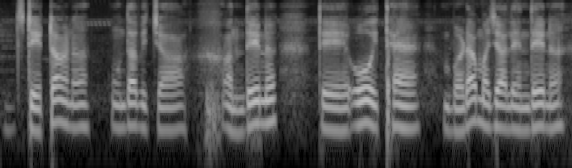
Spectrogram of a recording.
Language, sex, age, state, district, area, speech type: Dogri, male, 18-30, Jammu and Kashmir, Udhampur, rural, spontaneous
